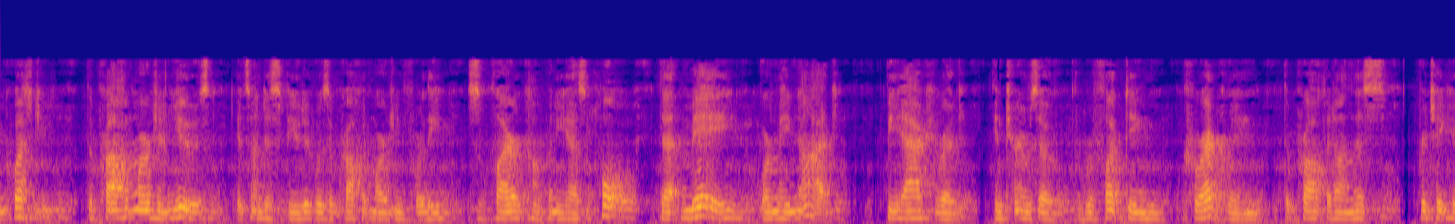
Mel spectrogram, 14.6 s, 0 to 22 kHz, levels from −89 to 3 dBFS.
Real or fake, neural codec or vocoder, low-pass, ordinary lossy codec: fake; codec, 16 kHz, 4.8 kbps, FACodec; 7.2 kHz; MP3, 32 kbps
